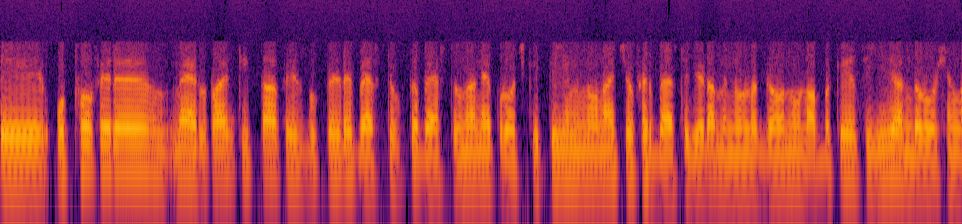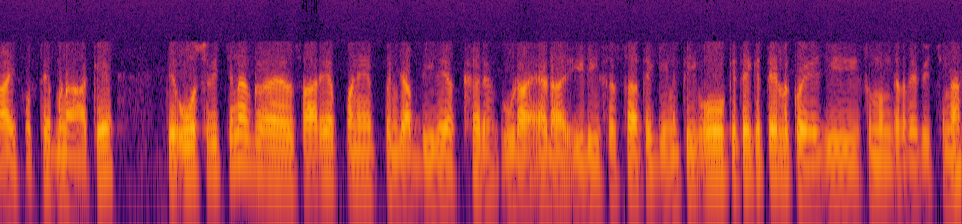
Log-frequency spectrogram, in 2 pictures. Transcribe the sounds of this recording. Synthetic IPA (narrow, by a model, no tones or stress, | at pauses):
t̪eːʊt̪ʰːõːpʰɪɾmɛ̃ːɾut̪aːd͡ʒkiːt̪aːpʰeːsbʊk̚t̪ːd͡ʒeːɽeːbɛːsʈkt̪ːbɛːsʈʊnãːneːəpɾoːt͡ʃkiːt̪iːd͡ʒiːmɛ̃ːnːũːnãːɪt͡ʃoːpʰɪɾbɛːsʈd͡ʒeːɽaːmɛ̃ːnːũːləɡːaːʊnũːləbkeəsĩːd͡ʒiəɳɖəɾoːʃənlaːipʰʊt̪ʰːeːbəɽ̃a̰ːkeː | t̪eːʔʊsʋɪt͡ʃnãːsaːɾeːəpɳ̃eːpəɲd͡ʒaːbiːd̪eːəkʰːəɾuːɽa̰ːʔɛ̰ːɽa̰ːʔḭːɽiːsəsaːt̪eːɡɪɳt̪iːʔoːkɪt̪eːk̬ɪt̪eːləkoːeːd͡ʒiːsəmʊ̃nd̪əɾd̪eːʋɪt͡ʃnãː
